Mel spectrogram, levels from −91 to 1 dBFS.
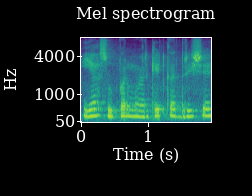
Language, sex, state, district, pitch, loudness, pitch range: Hindi, female, Jharkhand, Ranchi, 220 Hz, -15 LUFS, 210-235 Hz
